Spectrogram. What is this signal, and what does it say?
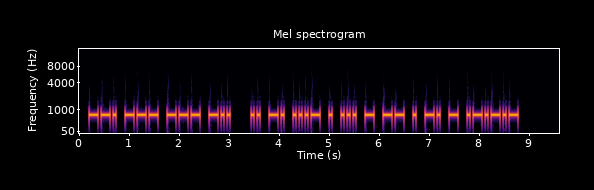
Morse code, heard as a keyed tone, about 20 wpm, 700 Hz. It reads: GOOD INVESTMENT.
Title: Sentences from Top 1000 Words - Review Part 4 - 20wpm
